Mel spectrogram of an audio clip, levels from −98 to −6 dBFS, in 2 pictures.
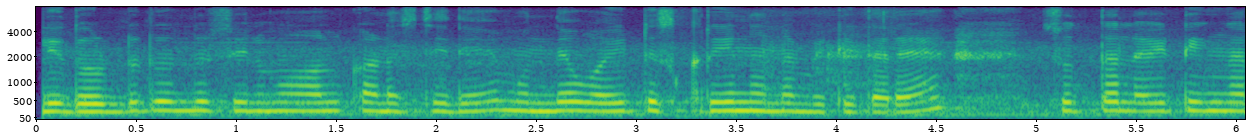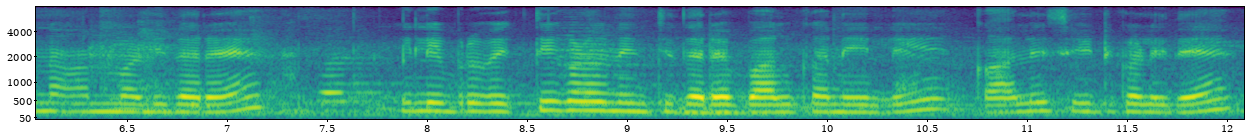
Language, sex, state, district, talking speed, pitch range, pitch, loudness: Kannada, female, Karnataka, Raichur, 115 wpm, 205-230 Hz, 220 Hz, -19 LUFS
